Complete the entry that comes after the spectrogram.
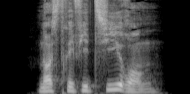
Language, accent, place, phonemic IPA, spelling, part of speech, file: German, Germany, Berlin, /nɔstʁifiˈt͡siːʁʊŋ/, Nostrifizierung, noun, De-Nostrifizierung.ogg
- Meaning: nostrification: process or act of granting recognition to a degree from a foreign university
